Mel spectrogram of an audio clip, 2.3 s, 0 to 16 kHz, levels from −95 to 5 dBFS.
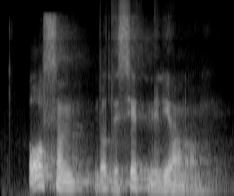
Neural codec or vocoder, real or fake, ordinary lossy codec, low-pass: codec, 32 kHz, 1.9 kbps, SNAC; fake; Opus, 24 kbps; 14.4 kHz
